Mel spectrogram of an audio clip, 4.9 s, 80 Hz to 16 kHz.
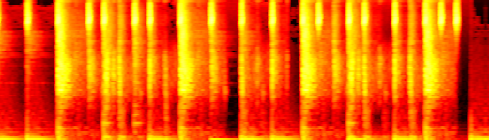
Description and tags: Drumloop A new age starts 1 break - 2 bar - 98 BPM (no swing)
groovy, breakbeat, break, drum-loop, beat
